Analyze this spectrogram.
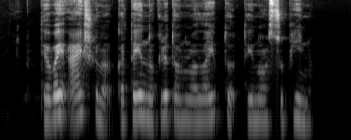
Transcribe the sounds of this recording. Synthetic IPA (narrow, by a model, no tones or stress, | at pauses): t̪ʲeːʋɐɪʔɑˑɪʃʲkʲɪno̰ːkɐt̪ːɐɪnʊkʲɾʲɪt̪oːnuɔlˠɐɪp̚t̪ʊt̪ɐɪnuɔsʊpʲiːnʲʊ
